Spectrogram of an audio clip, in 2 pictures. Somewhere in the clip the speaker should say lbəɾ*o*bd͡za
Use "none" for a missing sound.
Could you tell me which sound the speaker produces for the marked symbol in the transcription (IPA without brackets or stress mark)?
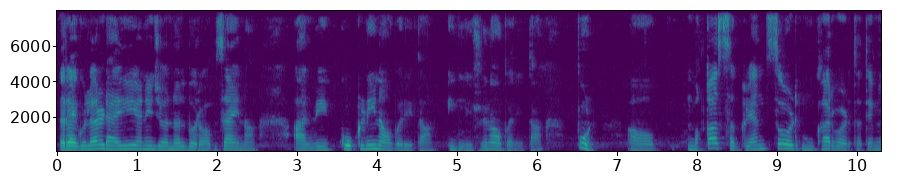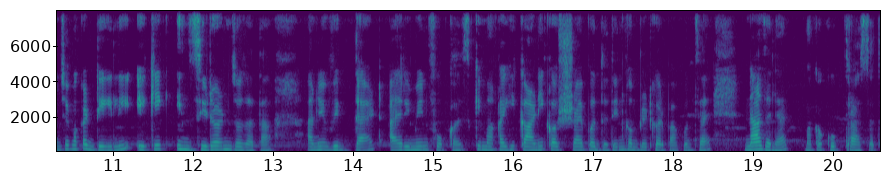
ɔ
